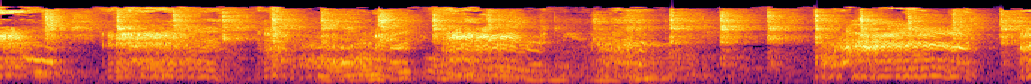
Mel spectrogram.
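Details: Pinscher puppies barking fiercely, several small dogs at once: a dense overlapping run of sharp, high-pitched yaps and whiny cries in bursts through the clip, loud and continuous with little pause.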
